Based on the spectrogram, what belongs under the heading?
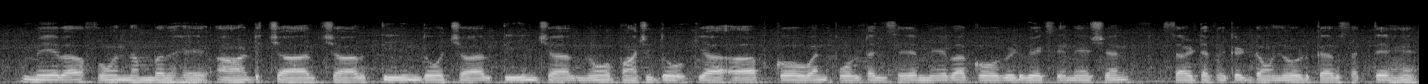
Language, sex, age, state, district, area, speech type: Urdu, male, 18-30, Delhi, East Delhi, urban, read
